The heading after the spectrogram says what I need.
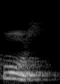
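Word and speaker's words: course: एंड इन दोनों ही words का pronunciation कोर्स होगा। आई मीन यहाँ पर आर साइलेंट है तो इसे हम कोर्स इस तरीके से कहेंगे।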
